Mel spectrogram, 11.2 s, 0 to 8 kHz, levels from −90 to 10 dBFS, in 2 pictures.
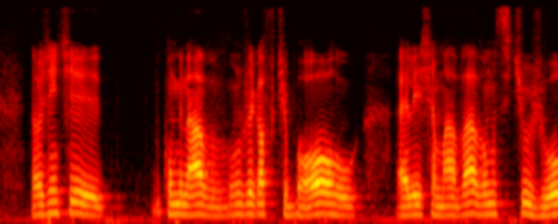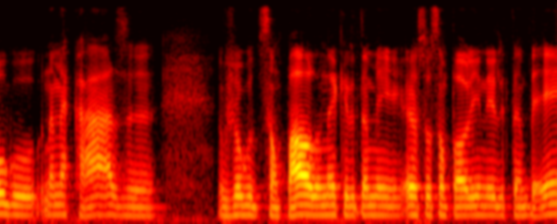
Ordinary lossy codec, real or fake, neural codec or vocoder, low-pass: none; real; none; 7.2 kHz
